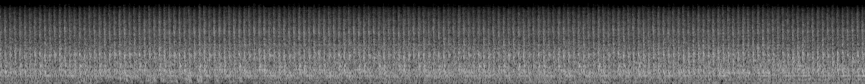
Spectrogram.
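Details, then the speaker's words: 2013 HD 125 PS used truck diesel engine at idle: steady, even, crisp clatter at a regular beat, no misses or knocks; complete and dry ("perpak garing"), engine sounds healthy; normal idle. "ini yang kita cari-cari ini seperti ini dari suara udah kedengaran Enak suaranya enak Lur ya"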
